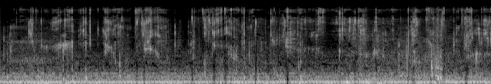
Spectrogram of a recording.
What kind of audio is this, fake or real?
real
